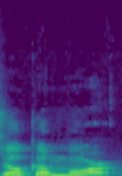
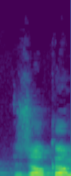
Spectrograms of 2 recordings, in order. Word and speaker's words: Zoukei: going trying and say it right it's it's zoka zoka mura it's how you say it zoka mura and basically that means um a modeling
